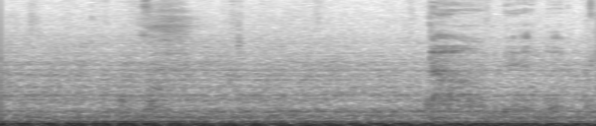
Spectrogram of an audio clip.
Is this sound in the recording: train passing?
yes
